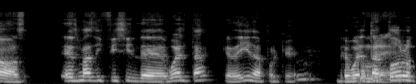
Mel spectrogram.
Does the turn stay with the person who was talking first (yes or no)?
no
